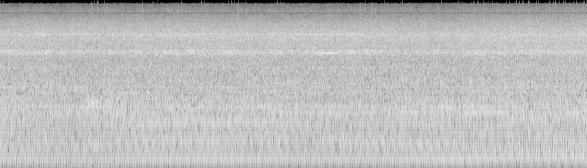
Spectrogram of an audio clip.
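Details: Small engine with home-made tri-fuel conversion, new petcock and inline fuel filter, started on gasoline at full choke with propane off: loud, steady high-pitched buzz with even firing beat, no surging or misfires; normal running.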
